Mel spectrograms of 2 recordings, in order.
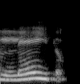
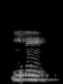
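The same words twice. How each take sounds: First: "leído" mispronounced as "léido", stress on the e; wrong diphthong. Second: "leído" broken into syllables, the í stressed; stressed hiatus. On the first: Teacher showing what it could not be, "leído" said wrongly as LEI-do. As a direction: run e and i together in "leído", loud, as LEI-do. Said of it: "No podría ser leído". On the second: Teacher showing students where the accent must go, í stressed and separated in "leído". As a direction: split "leído" slowly into le-í-do, leaning on í. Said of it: "tiene que ser". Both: Shown as a demonstration.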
